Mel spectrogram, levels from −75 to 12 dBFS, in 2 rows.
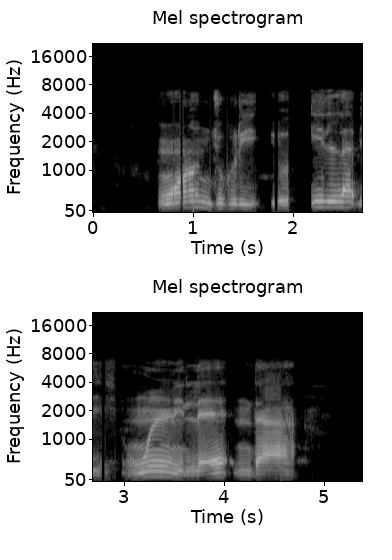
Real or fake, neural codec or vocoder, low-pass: real; none; 7.2 kHz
